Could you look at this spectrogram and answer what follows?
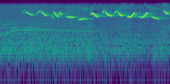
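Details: Song of a bullfinch from Trinidad in drawl and wheet drawl style: rapid series of clear, piercing whistles that each glide down in pitch, roughly four per second, with a soft steady hum in the background.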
